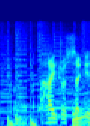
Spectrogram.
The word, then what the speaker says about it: Hydro City: Some people call it Hydrocity, I don't. Bit of an ongoing debate in the Sonic fan community, that one, as to how it's actually supposed to be pronounced. But as far as I'm aware, Hydrocity isn't a word, so I'm going to go with Hydro City. But I could be wrong.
